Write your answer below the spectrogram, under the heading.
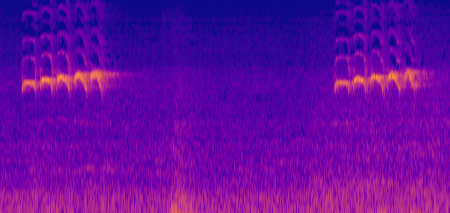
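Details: A stray long-tailed tit chick cries mournfully for its mother with two clusters of shrill, quick-fire high notes, each lasting about a second, separated by a quiet gap with faint background noise.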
